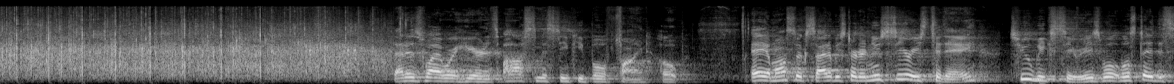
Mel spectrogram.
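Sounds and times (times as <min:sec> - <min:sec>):
audience applause: 0:00.0 - 0:04.3
speech: 0:03.9 - 0:06.9, 0:07.5 - 0:11.7.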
